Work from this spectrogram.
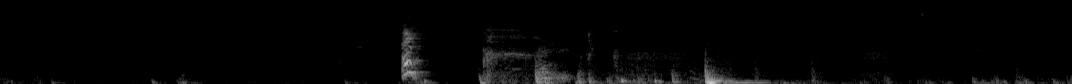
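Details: A female French Bulldog puppy seeing her reflection in a mirror for the first time plays with it, giving a few sharp, yappy barks and low grumbles after a quiet start.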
